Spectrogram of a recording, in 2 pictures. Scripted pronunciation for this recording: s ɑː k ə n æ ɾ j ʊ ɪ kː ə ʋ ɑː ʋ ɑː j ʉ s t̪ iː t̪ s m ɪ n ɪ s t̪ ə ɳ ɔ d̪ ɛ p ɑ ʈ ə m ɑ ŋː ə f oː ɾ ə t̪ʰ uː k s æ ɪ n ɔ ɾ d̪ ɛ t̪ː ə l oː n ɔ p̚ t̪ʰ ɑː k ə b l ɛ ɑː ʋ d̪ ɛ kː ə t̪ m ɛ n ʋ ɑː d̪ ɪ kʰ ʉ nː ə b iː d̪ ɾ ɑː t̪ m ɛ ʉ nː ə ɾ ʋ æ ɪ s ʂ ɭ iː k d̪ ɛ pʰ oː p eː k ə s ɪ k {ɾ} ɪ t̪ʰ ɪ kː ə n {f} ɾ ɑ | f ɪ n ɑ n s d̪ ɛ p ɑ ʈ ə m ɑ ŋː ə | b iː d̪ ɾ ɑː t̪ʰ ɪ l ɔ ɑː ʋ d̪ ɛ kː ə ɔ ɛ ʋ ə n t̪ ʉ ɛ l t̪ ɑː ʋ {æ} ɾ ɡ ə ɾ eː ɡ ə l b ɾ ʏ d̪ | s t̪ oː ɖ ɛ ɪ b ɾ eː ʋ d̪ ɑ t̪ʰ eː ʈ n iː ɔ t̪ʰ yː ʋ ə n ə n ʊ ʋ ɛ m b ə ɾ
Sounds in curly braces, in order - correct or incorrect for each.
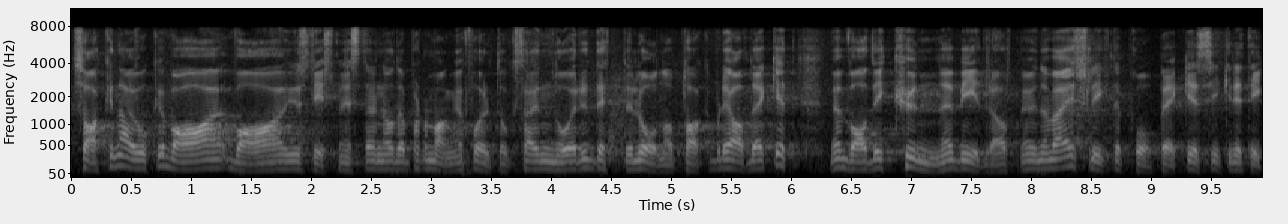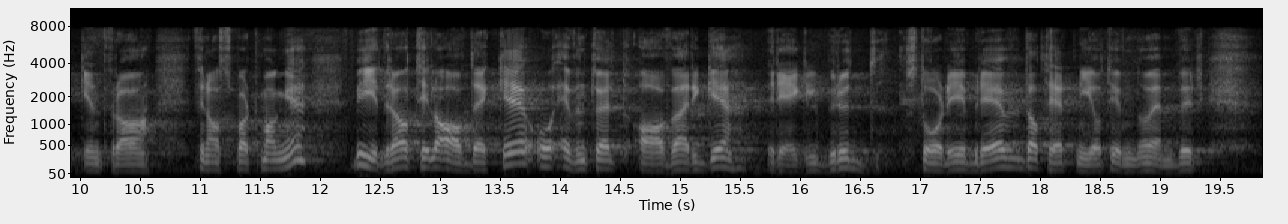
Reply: correct, correct, correct

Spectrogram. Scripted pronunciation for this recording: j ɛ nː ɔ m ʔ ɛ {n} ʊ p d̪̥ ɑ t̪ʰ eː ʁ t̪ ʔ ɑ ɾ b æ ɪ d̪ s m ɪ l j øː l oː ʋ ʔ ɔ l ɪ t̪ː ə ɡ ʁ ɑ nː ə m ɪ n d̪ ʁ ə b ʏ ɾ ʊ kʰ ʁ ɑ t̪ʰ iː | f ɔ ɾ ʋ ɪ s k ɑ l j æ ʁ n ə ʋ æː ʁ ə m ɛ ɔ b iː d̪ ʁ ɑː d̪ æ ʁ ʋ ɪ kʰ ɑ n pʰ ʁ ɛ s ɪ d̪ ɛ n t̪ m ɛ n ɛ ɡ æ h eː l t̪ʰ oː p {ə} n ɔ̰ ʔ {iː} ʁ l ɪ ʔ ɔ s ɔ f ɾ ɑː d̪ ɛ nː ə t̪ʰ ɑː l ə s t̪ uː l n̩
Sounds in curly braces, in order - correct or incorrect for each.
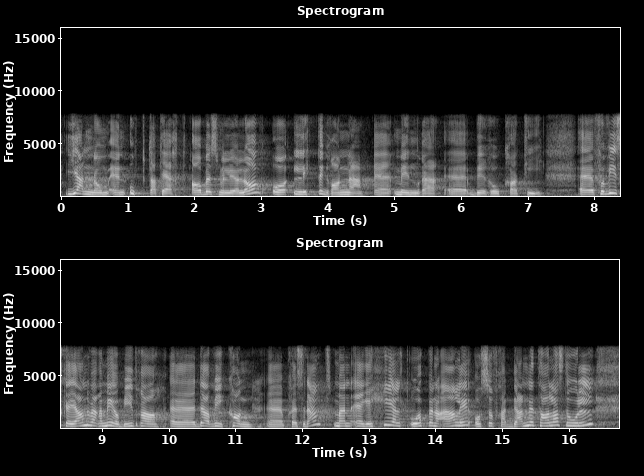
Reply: correct, correct, incorrect

